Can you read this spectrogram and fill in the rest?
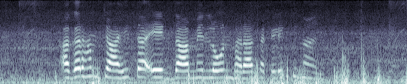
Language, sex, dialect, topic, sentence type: Bhojpuri, female, Northern, banking, question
